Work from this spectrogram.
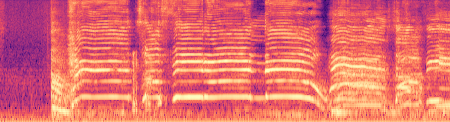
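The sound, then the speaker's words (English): A protest crowd of hundreds shouts on a San Francisco street at the waterfront Embarcadero Plaza, with loud, sustained chanted cries in a few long unison phrases separated by brief breaks. “What we're going to do right now is we're going to go to some sound from that protest that Dick Becker talked about.”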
